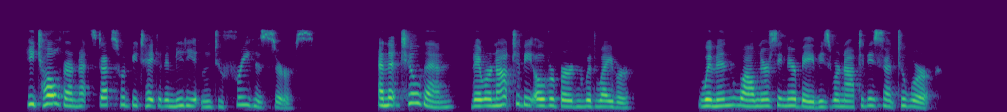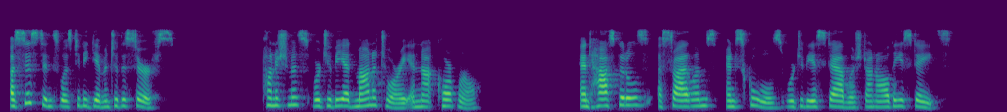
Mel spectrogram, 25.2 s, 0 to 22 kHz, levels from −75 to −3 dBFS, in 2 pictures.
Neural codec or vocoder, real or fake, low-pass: autoencoder, 22.05 kHz, a latent of 192 numbers a frame, VITS, trained on one speaker; fake; 7.2 kHz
